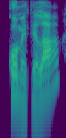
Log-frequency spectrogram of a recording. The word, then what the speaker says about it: cómetela: Diu, per exemple, pronunciar correctament en castellà la paraula cómetela exigeix fer recaure l'accent principal a la O de come i el secundari a la A de la. Però un valencià no parlant pronunciarà sempre dos accents primaris, l'un a la O de come i l'altre a la E de te, amb la qual cosa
